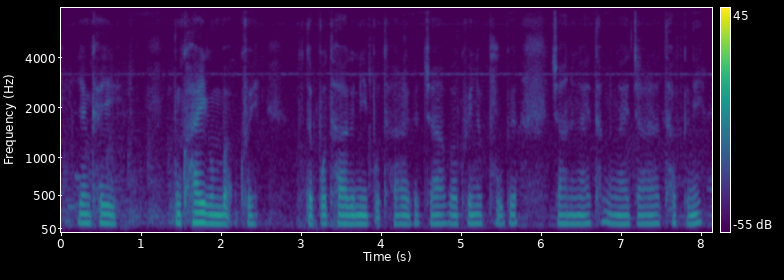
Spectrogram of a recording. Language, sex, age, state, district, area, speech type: Manipuri, male, 18-30, Manipur, Chandel, rural, spontaneous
